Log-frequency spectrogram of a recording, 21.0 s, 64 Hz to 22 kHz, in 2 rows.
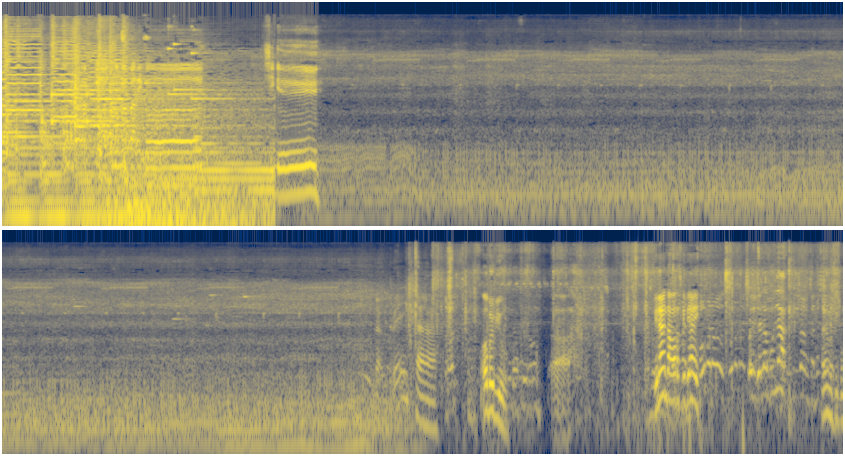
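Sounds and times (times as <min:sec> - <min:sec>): motorcycle engine running: 0:00.0 - 0:17.0, 0:17.9 - 0:21.0
faint high chirp: 0:10.6 - 0:14.0.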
